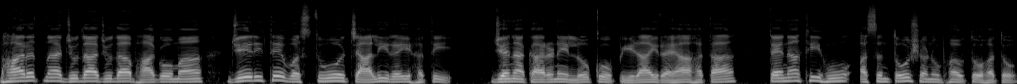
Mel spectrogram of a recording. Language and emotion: Gujarati, sad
